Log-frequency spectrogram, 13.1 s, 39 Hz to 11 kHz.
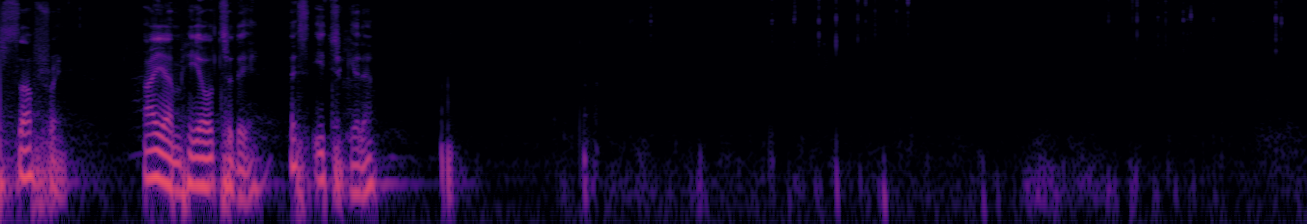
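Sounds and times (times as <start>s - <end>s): faint clicks: 7.2s - 9.2s, 11.0s - 13.0s.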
